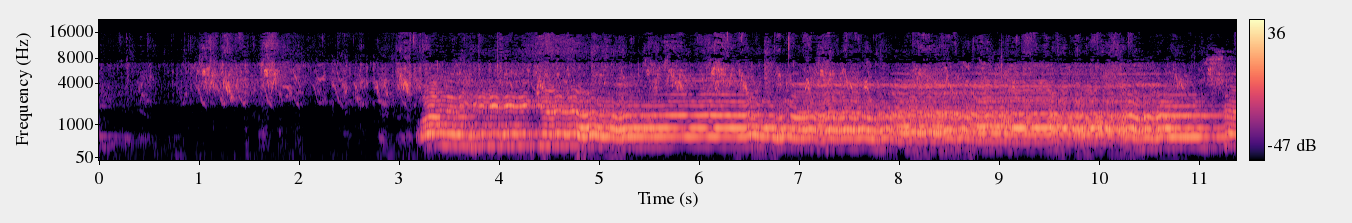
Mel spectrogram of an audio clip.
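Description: A male voice chanting the Islamic funeral sela (selâ) in a long, wavering, ornamented melodic line, beginning about three seconds in after a pause between phrases.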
